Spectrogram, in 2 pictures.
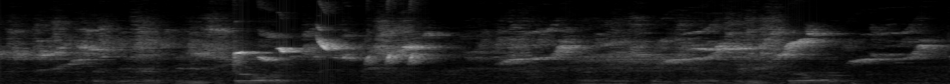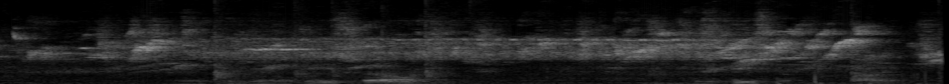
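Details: A male European goldfinch singing alongside a female gives a fast, unbroken tinkling twitter of high, liquid notes and buzzy trills, with brief low human voices now and then.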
